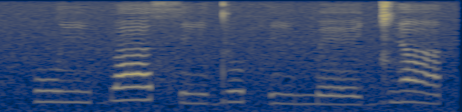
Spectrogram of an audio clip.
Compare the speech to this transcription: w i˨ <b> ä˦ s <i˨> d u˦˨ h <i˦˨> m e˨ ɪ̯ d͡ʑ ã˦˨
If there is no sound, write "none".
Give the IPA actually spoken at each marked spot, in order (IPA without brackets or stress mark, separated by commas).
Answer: b, i˨, i˨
